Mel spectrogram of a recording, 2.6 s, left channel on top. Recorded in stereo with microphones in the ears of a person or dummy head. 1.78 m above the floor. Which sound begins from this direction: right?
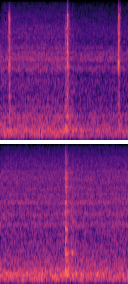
A cupboard door, at 1.3 s.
